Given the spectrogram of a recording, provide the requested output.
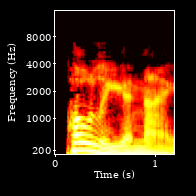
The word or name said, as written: polianite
